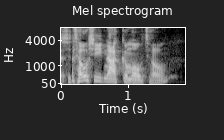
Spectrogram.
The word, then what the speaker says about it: Satoshi Nakamoto: Satoshi Nakamoto. Did I say that correctly? – That was good, bro.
